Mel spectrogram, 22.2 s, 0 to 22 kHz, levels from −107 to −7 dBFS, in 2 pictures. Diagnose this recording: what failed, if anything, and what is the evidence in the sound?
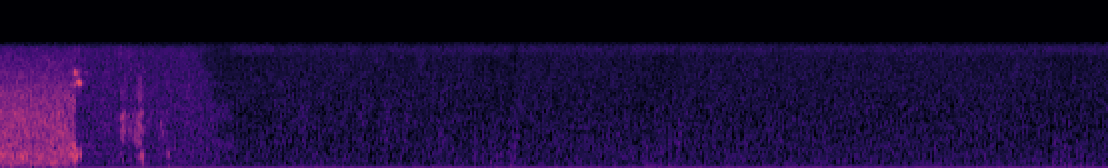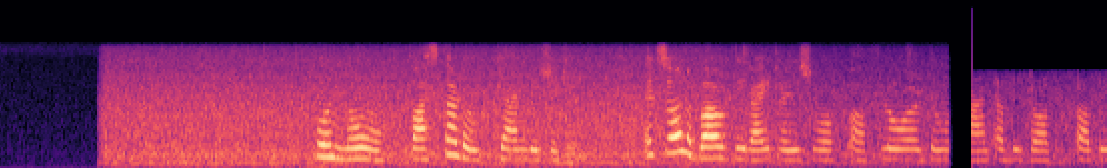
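At 20.55 s the speech fades out within a few tens of milliseconds and stays silent for about 240 ms, returning at 20.79 s. This is a handover gap at the network stage. The call switched from one link to another, no speech frames arrived during the switch, and that stretch of speech is lost.

From 20.79 s to the end, the speech turns duller and rougher, and nothing is heard above 4 kHz. Before this point the audio has the clear top end of high-rate AMR-WB. This is a fallback to narrowband at the codec stage. Right after the handover the call dropped out of HD Voice to a low-rate narrowband codec, which fits AMR-NB at around 7.4 kbit/s.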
